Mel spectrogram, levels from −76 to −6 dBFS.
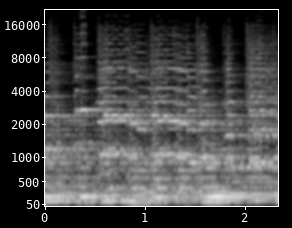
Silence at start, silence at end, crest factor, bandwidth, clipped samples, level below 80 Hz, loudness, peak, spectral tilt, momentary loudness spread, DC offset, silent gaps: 0 s; 0 s; 12 dB; over 20 kHz; under 0.1%; -44 dBFS; -18 LUFS; -6 dBFS; -4.5 dB/octave; 1 LU; under 0.1%; none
